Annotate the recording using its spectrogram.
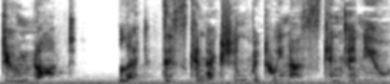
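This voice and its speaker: This is a put-on character voice delivered as a whisper. The pace is fairly slow. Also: female-sounding voice. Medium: video game. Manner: calm, formal, measured.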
